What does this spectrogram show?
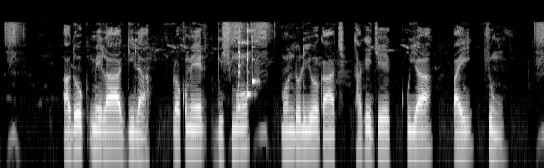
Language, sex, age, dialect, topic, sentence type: Bengali, male, 18-24, Rajbangshi, agriculture, statement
